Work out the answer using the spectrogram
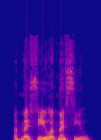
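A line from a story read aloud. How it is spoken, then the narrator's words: Grumbling mutter. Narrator (Russian): пробурчал череп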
